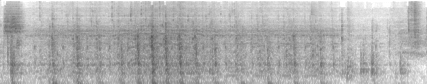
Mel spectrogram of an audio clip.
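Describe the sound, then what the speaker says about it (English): A sewing machine stitches a small square to attach fabric for a wrist band pin cushion, a steady rapid mechanical chatter heard up close that slows and stops near the end, with no talking. "I'm just going to sew a little square on there just to attach it"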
